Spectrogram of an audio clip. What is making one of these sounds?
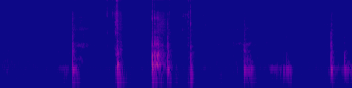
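A plastic card sleeve crinkles and taps as fingers handle it.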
